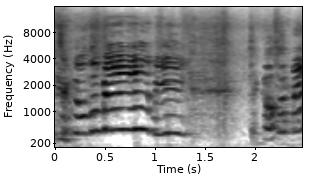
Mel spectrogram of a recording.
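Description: A man's voice in high-pitched, wordless squeals and whines: a few long wavering cries that fade near the end.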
